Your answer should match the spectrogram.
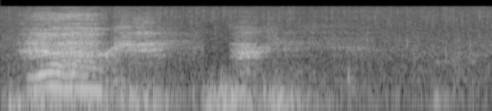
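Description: A woman's drawn-out cry of pain, falling in pitch, then a short breathy exhale about a second in, as she breathes through a labour contraction.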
